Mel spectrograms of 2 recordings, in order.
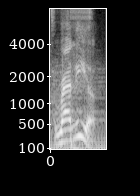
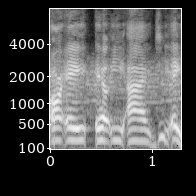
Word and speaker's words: Raleigh: I've been to uh Raleia.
